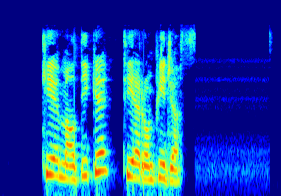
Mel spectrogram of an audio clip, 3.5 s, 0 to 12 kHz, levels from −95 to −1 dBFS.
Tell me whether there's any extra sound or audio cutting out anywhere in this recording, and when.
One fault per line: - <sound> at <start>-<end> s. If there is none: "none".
none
